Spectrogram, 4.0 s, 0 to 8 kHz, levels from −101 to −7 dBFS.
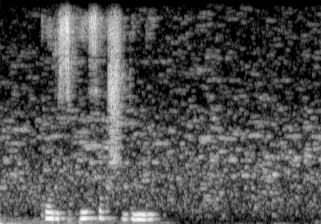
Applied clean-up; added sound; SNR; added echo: classical method Wiener filter.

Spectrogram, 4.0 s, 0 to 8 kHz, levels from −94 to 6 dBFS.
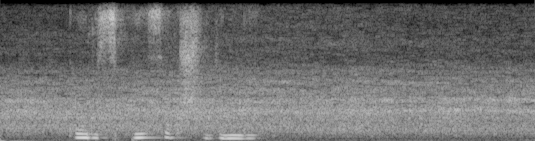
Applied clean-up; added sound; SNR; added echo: none; Train; -1 dB; none.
